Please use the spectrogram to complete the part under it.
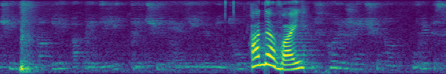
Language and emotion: Russian, positive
